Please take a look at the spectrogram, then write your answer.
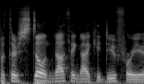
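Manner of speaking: usual speaking voice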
